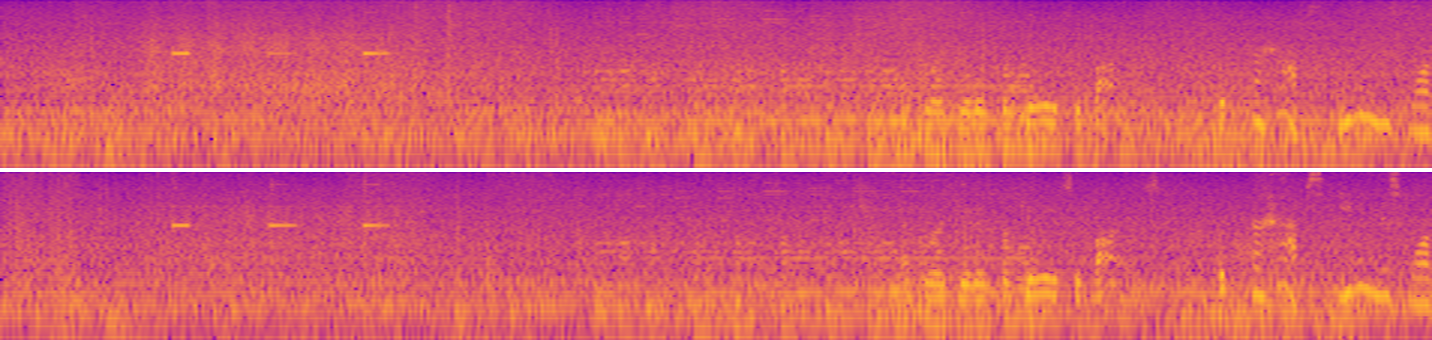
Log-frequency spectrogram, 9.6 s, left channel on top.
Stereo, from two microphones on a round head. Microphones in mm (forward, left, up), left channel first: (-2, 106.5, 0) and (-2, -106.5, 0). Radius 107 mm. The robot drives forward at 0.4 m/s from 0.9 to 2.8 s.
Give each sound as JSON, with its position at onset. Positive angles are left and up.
{"t": 1.1, "sound": "a microwave", "side_deg": -15}
{"t": 4.0, "sound": "a guitar", "side_deg": 0}
{"t": 5.9, "sound": "a man speaking", "side_deg": -85}
{"t": 8.3, "sound": "a woman speaking", "side_deg": -80}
